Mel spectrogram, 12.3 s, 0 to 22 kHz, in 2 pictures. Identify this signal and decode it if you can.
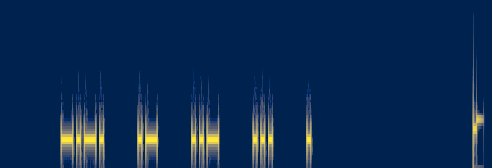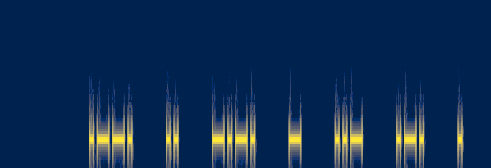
Morse code, heard as a keyed tone, about 25 wpm, spaced as for 14 wpm, 700 Hz. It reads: CAUSE PICTURE
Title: 3x Character Spacing - Top 300 Words - 25wpm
